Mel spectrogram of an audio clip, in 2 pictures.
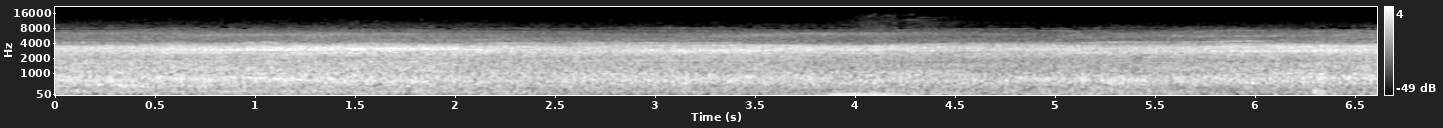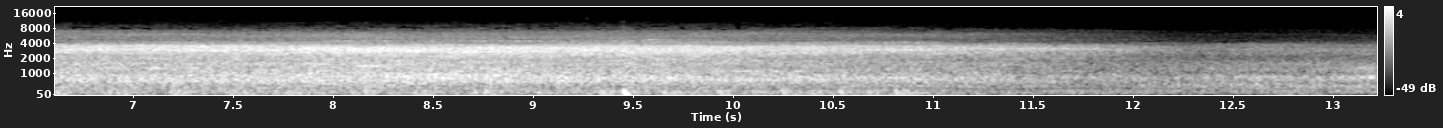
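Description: A large crowd cheers and roars loudly, then quiets down.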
